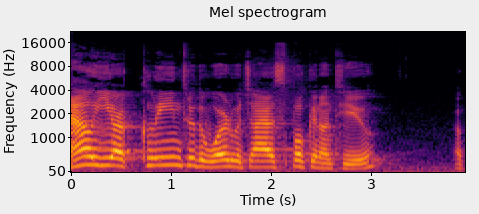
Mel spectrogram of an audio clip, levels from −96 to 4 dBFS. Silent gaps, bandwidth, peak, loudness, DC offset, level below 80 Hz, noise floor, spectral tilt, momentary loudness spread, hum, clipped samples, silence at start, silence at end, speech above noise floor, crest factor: none; 11.5 kHz; 0 dBFS; -17 LUFS; under 0.1%; -54 dBFS; -51 dBFS; -5.5 dB/octave; 11 LU; none; under 0.1%; 0 s; 0.05 s; 35 dB; 18 dB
